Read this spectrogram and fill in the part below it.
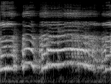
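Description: A gamecock rooster crows once, loud and close, a short strained cock-a-doodle call standing alone.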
